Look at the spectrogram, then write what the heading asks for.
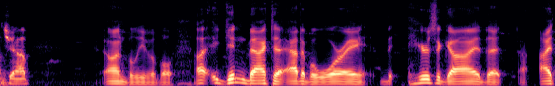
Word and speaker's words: Adebawore: Oh, Adebawore, I know, is the right pronunciation on that last name.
